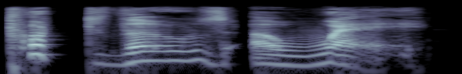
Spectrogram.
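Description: Guy doing a cold posh mom, icy and threatening, pitched up. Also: extremely slow, creaky, dry recording, exaggerated voice. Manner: cold, menacing. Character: cold, haughty aristocratic mother.

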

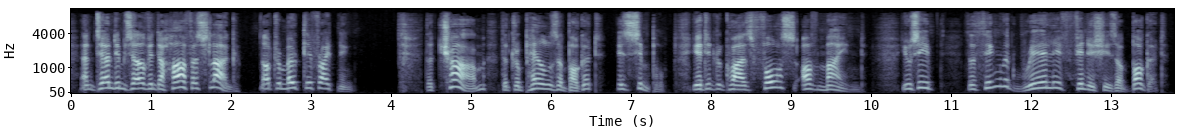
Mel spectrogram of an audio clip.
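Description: Guy doing a kind cheery teacher, voice pitched up and bouncy, patient and encouraging. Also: dry recording, full character voice. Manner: patient, encouraging, gently theatrical. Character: kindly, cheerful male professor, adult teacher. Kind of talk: audiobook character voice.

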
